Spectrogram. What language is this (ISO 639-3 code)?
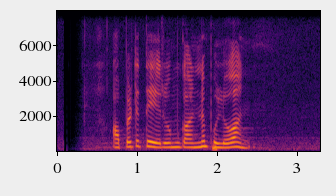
sin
